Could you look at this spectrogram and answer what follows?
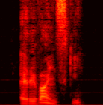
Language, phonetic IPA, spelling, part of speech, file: Polish, [ˌɛrɨˈvãj̃sʲci], erywański, adjective, Pl-erywański.ogg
